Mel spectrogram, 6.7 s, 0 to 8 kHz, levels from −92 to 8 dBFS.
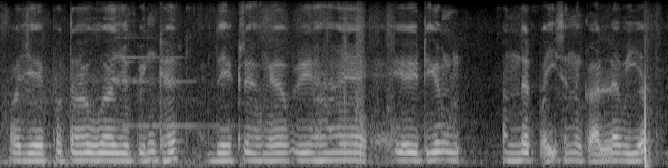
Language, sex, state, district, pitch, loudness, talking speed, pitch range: Hindi, male, Chhattisgarh, Korba, 140 Hz, -27 LUFS, 150 wpm, 140-145 Hz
